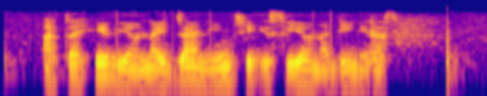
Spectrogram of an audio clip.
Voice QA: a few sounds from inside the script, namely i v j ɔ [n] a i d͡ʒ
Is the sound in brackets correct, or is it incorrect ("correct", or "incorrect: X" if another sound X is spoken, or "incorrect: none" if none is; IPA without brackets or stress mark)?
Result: correct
